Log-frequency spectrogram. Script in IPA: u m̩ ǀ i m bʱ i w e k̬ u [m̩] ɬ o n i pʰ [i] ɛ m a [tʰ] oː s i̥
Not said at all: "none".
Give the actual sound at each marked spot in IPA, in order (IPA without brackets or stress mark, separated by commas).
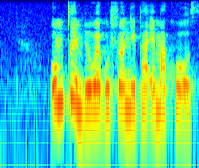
none, a, kʰ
